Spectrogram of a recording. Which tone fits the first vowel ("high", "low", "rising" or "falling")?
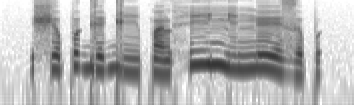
rising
